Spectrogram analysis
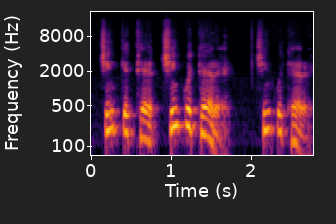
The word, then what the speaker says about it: Cinque Terre: Like I said, Cinque Terre is Cinque Terre. That's how you're supposed to say it. I watched a YouTube video that talks about Cinque Terre, Italy several times to make sure I could get the pronunciation right.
